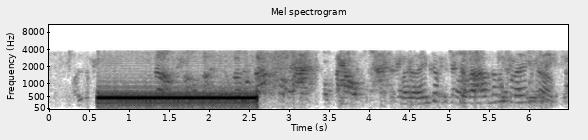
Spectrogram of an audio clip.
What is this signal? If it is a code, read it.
Ringback tone (North America), 440 + 480 Hz, with speech.
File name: out- -2007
